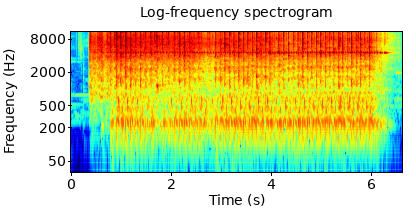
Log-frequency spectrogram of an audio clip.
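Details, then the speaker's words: Toyota AE86 with a 4AGE 20V black top swap on a Haltech ECU, just after its first start. Loud, fast-pulsing bark through the intake tubes that stumbles unevenly now and then. A slight misfire; the plugs were wet, new plugs are planned, and oil pressure was slightly low. "Yeah, and you can tell it's kind of got a little bit of a miss, but all the settings are."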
